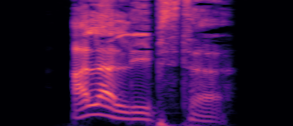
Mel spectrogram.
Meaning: inflection of allerliebst: 1. strong/mixed nominative/accusative feminine singular 2. strong nominative/accusative plural 3. weak nominative all-gender singular
- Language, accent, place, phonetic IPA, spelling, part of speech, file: German, Germany, Berlin, [ˈalɐˌliːpstə], allerliebste, adjective, De-allerliebste.ogg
